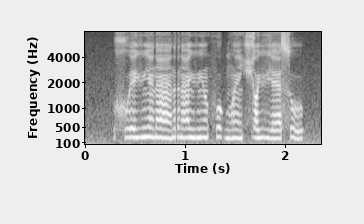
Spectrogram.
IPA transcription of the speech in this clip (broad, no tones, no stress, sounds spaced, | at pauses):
xʷ e vʲ æ̃ ɾ æ̃ r æ̃ vʲ õ f o ɡʷ ẽ ç ɒ vʲ æ s u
